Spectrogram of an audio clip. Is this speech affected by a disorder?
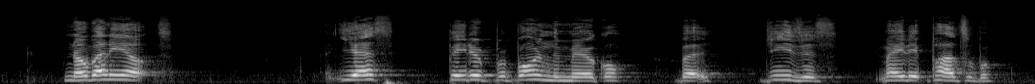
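Yes: cerebral palsy; from birth.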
